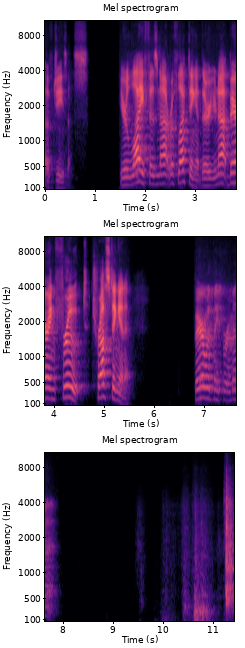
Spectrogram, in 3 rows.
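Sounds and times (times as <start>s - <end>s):
speech: 0.0s - 0.9s, 1.5s - 5.6s, 6.8s - 7.9s
sturdy four-legged cushioned chair scraping and bumping across a hard floor: 10.0s - 11.4s
chair set down with a sharp knock: 10.4s - 11.4s.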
